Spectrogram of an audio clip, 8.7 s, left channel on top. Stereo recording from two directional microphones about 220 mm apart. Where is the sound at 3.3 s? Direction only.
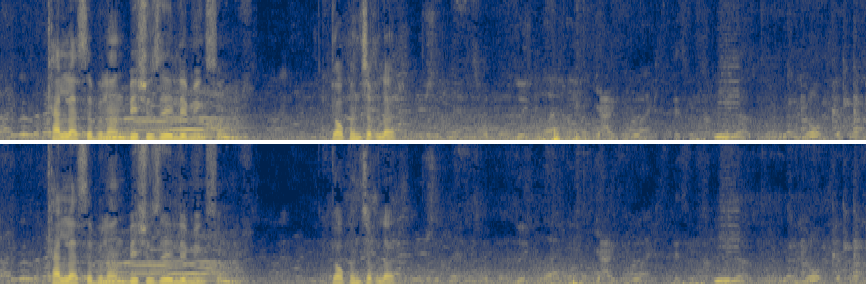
5° left (ahead or behind).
